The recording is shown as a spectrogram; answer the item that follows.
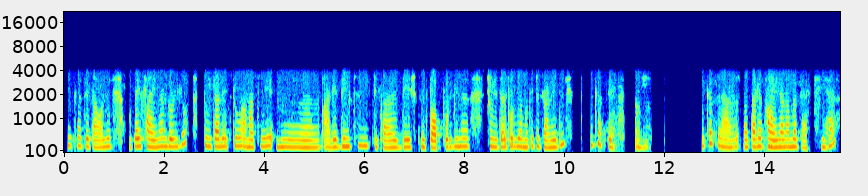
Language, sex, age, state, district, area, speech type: Bengali, female, 45-60, West Bengal, South 24 Parganas, rural, conversation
